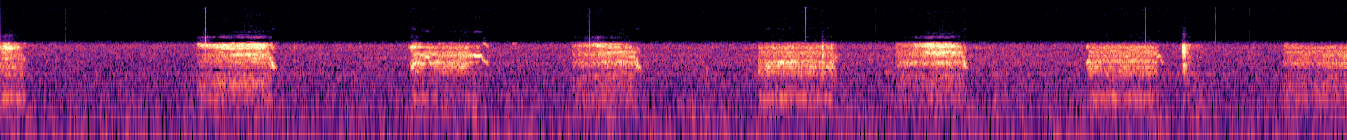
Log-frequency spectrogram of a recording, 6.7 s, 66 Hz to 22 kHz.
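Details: Owl nest in the dark hours of 15 November 2015, an adult bringing rats to the young; seven steady raspy hissing bursts, roughly one per second, of similar length.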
